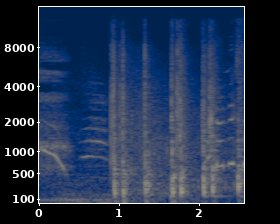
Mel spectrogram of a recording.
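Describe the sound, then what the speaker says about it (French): Burst of sharp gunshots from a played recording of shooting in the Minguettes district, several cracks in uneven clusters, loud and echoing, with a faint voice at the start. "Wallah ça tire. Oh, mais ça tire."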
